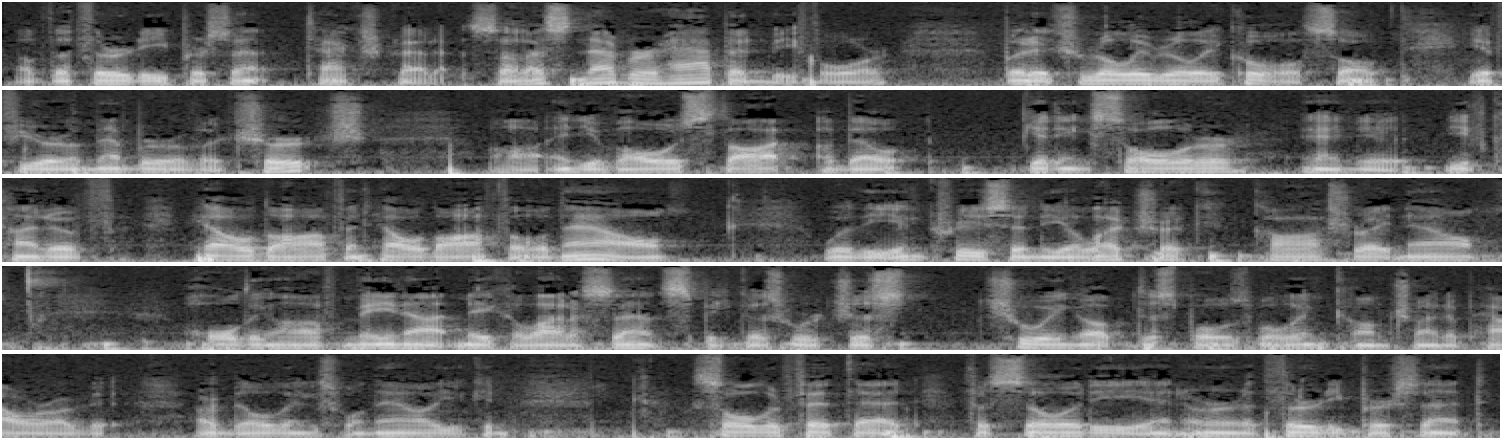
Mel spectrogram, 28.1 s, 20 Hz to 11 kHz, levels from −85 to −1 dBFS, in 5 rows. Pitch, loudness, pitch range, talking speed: 85 Hz, -21 LUFS, 80-90 Hz, 185 wpm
